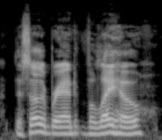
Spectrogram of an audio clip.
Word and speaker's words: Vallejo: When you have another company like this other brand, Vallejo, or Vallejo, if you use the Spanish pronunciation, even though this looks blue, there's probably blue, a little bit of red.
